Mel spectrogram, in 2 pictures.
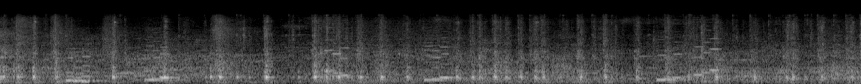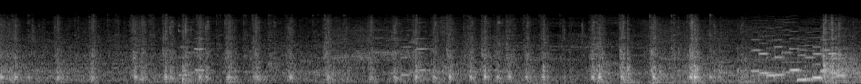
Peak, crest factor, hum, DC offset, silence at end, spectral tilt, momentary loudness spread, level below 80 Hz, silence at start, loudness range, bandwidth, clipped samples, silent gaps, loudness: -8 dBFS; 20 dB; none; under 0.1%; 0 s; -5 dB/octave; 9 LU; -50 dBFS; 0 s; 4 LU; 11.5 kHz; under 0.1%; none; -28 LUFS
